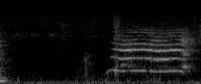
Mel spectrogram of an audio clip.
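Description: About a second of near silence, then a single high-pitched call held on one steady pitch for under a second.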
